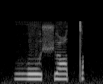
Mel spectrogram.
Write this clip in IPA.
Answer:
ɦoʃʊtˤ

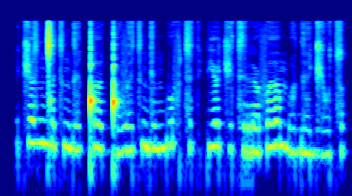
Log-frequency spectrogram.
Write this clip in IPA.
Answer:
t͡ʃəzŋ͡ǀɪt͡s ŋɡɛ̤ǃəː ɡ͡ǃɔvɛ̤t͡sŋɡi mbuft͡sɪt͡s pʲə˞t͡ʃi̤t͡s rə˞fəːmbɑ̤ ɡɛ̤d͡ʒɔ̤t͡s

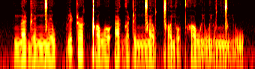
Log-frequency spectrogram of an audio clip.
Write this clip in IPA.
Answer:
nɛ˨ɖe˨ ŋ͡ǀe˨wpːḭ˦ ʈə˞˦ǃʌ˨wo˦ ʔæ˦ɡʌ˦ʈi˨ŋ͡ǀɛ˦w ǀʌ˨jo̰˨t̪ʰʌ˦ wḭ˨wḭ˨w ŋ͡ǀḭ˨w

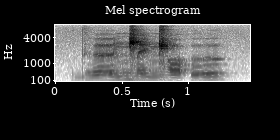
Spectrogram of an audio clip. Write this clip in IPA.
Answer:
dʱəːŋ͡ǁɛŋ͡ǁɔʔʊː

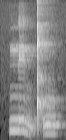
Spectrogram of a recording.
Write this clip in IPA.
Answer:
ni˥˩nǃʼu˧

